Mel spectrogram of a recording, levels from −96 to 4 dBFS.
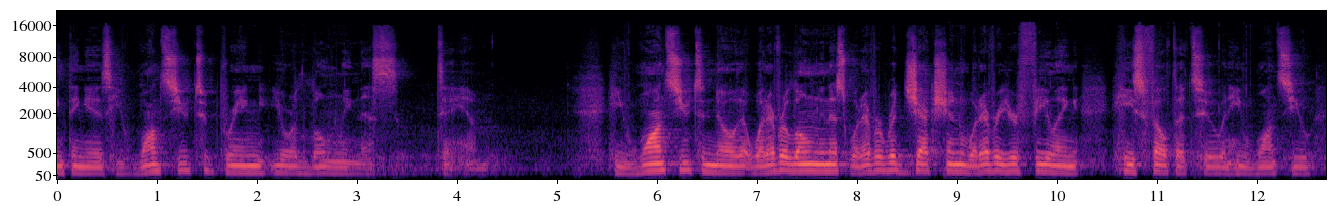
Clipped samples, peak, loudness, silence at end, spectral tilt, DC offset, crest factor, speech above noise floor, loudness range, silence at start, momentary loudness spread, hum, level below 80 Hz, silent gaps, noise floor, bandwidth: under 0.1%; -16 dBFS; -36 LUFS; 0 s; -4 dB/octave; under 0.1%; 22 dB; 33 dB; 10 LU; 0 s; 15 LU; none; -84 dBFS; none; -69 dBFS; 17 kHz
